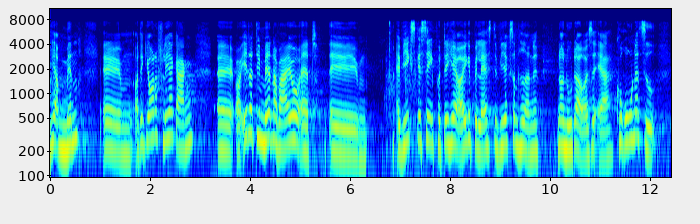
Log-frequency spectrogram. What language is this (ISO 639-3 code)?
dan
